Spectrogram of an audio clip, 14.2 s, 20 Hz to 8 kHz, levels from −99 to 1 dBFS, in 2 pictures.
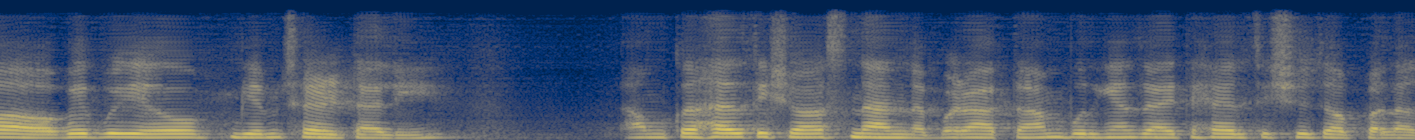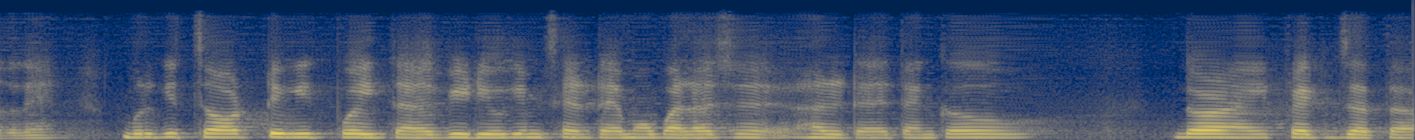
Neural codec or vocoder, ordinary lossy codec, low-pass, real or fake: codec, 16 kHz, about 1 kbps, DyCAST, with the encoder's durations; none; 7.2 kHz; fake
